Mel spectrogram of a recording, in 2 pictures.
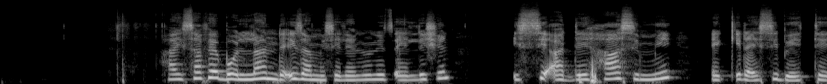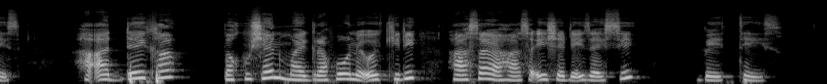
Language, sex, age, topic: Gamo, female, 25-35, government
